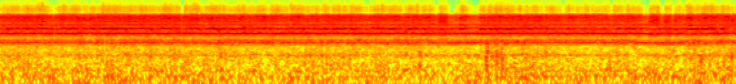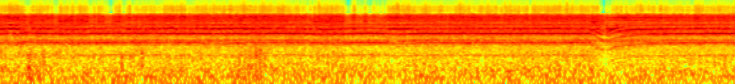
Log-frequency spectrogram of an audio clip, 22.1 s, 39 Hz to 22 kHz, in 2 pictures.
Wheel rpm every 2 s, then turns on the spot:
230, 230, 230, 230, 230, 230, 230, 230, 230, 210, 220.
none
